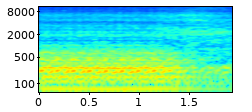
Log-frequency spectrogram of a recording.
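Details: BMW 525d E39 M57 diesel after freeing seized turbo geometry lever for low boost: smooth even idle, steady beat, no hunting; turbo charging strongly, pipe already hot while intercooler cools the other, unlike before.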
